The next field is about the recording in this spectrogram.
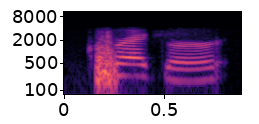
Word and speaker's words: Cregger: Cregger is C R E G G E R.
